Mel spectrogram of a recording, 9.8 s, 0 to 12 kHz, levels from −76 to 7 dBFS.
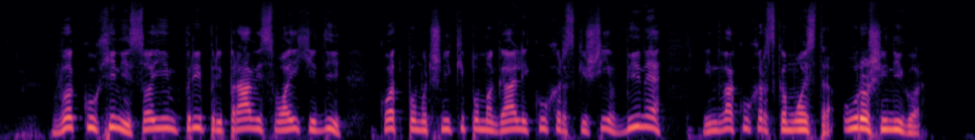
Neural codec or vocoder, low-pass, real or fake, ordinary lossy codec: none; none; real; none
